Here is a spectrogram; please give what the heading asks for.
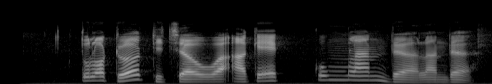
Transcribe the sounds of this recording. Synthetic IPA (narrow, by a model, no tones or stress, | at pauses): t̪ulɔɖ̥ɔ̤d̪̥i̤d̥ʒ̥a̤wa̰ʔake | kumlanɖalanɖa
